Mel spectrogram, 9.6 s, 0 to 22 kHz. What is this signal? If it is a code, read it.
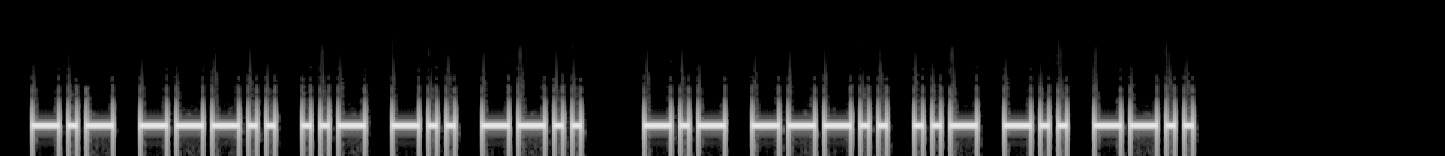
Morse code, heard as a keyed tone, about 20 wpm, 700 Hz. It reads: K8UDZ K8UDZ
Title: USA Call Signs Repeated 3x 20wpm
